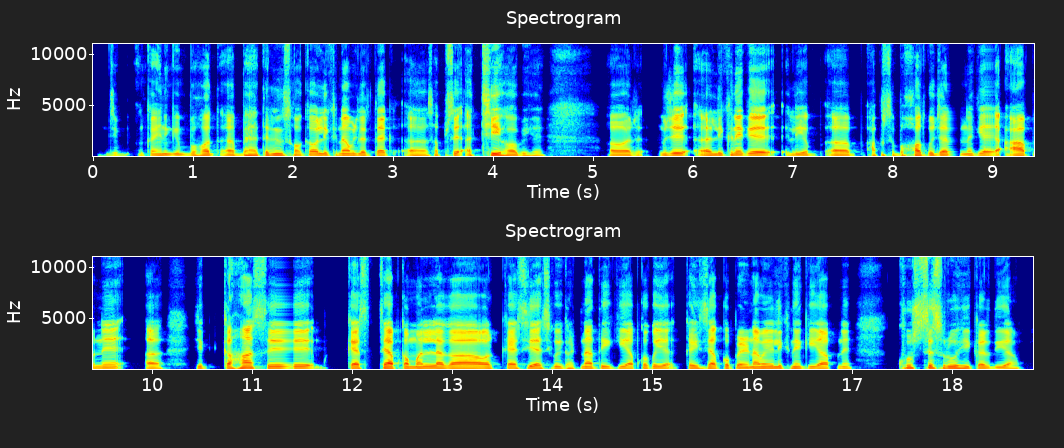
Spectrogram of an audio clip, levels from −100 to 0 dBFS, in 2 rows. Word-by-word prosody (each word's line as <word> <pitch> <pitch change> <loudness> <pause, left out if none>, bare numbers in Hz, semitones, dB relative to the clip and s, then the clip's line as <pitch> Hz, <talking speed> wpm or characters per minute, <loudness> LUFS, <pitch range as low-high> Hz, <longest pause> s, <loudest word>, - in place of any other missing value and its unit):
जी। 125 -1 -13 0.3
कहीं 130 0 -2
न 135 - -1
कहीं 135 - -3
बहुत 130 +1 -2
अ, 120 -3 0
बेहतरीन 120 +5 +1
शौक़ 120 -1 -5
है, - - +3
और 165 - +3
लिखना 145 +2 +1
मुझे 145 -1 -2
लगता 145 +1 0
एक 145 - -2
अ, 115 -1 -4
सबसे 125 +7 -3
अच्छी 130 +2 +3
हॉबी 110 -1 -1
है। 115 +1 -9 0.7
और 115 0 0 0.2
मुझे 165 +7 +3
अ, 130 - -2
लिखने 140 +8 +1
के 155 -3 +6 0.2
लिए 125 0 -2
अ, 120 -1 -1 0.2
आपसे - - -9
बहुत 140 -2 +2
कुछ 135 -2 -2
जानना 125 +1 -2
कि 160 0 +1 0.3
आपने 170 +4 -1 0.3
अ, 125 - +2 0.4
ये 145 - -2 0.2
कहाँ 150 +5 +5
से 160 -1 +3 0.7
कैसे 135 +4 +3
आपका 150 0 +6
मन 140 +1 +1
लगा 135 -2 +3 0.2
और 130 0 0
कैसी 135 +5 +1
ऐसी 150 +1 +1
कोई 150 -1 -3
घटना 155 +6 0
थी 155 - 0
कि 150 0 -4
आपको 140 +2 -2
कोई 145 -1 0
अ, 140 - -2
कहीं 135 -1 -1
से 140 +3 0
आपको 150 +2 0
प्रेरणा 125 +2 +1
मिली 140 0 +2
लिखने 140 +1 -1
की, 150 +2 -3
या 140 - +5
आपने 145 +2 -4 0.5
खुद 170 0 0
से 180 +3 0
शुरू 140 -1 +1
ही 135 0 +1
कर 125 -1 +1
दिया? 125 +3 -4
135 Hz, 205 wpm, -23 LUFS, 125-150 Hz, 0.7 s, के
